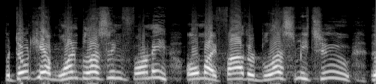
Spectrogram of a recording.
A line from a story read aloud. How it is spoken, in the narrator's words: Esau pleaded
